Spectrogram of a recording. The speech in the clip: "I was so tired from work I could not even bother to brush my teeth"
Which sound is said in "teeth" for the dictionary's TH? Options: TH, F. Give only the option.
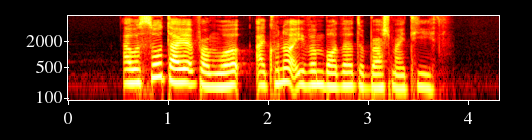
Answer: TH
